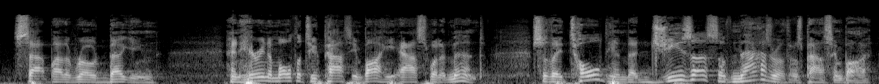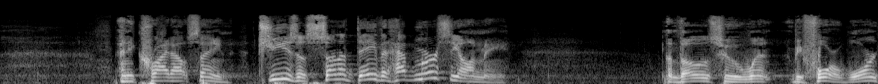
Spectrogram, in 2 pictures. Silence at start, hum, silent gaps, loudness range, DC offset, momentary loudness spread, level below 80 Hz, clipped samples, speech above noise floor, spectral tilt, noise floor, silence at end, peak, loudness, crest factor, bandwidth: 0.05 s; none; none; 4 LU; under 0.1%; 9 LU; -26 dBFS; under 0.1%; 34 dB; -4 dB/octave; -51 dBFS; 0 s; 0 dBFS; -17 LUFS; 18 dB; 11 kHz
